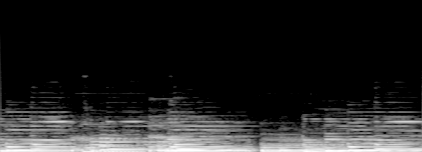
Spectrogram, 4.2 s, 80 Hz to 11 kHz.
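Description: A 4-foot-7 Gulbransen baby grand piano, worn and due for new hammers and strings, being played in full chords, with a new chord struck about two and a half seconds in.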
